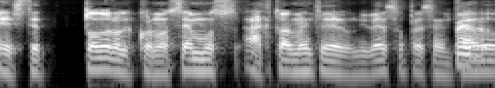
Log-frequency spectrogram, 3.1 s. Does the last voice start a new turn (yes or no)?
no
